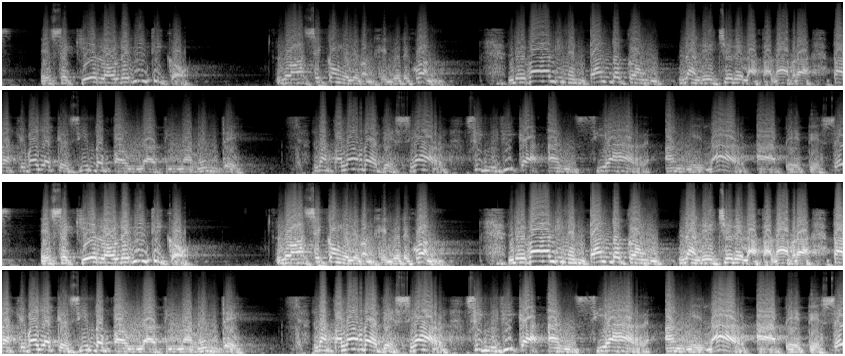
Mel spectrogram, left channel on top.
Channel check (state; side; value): quieter; left; 10.9 dB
